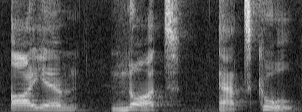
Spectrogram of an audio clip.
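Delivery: drawn-out teacher demo; slowly modeling the English; slow model phrase. Shown as a demonstration. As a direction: stretch each word for the class. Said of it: "I am not" demo".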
